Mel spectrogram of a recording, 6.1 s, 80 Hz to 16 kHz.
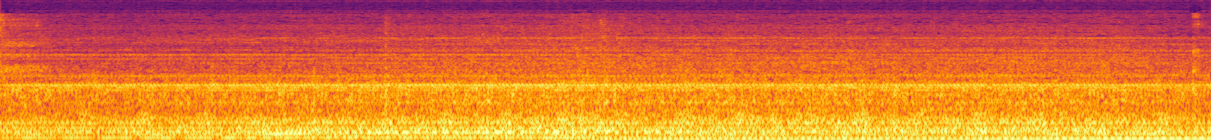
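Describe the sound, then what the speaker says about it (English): Nissan 350Z / Infiniti G35 engine running with its exhaust: a steady, loud, low droning rumble that holds throughout with little change in pitch. "we're gonna rev it up."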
